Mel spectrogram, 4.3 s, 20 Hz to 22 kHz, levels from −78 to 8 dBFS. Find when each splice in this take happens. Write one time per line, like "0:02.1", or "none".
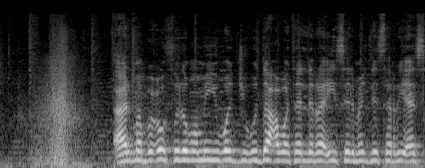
0:01.1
